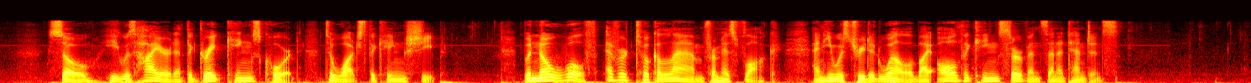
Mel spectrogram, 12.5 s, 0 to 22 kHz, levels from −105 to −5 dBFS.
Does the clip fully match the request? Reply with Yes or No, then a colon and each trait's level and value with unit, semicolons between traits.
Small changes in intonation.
No: average, 4.9 semitones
